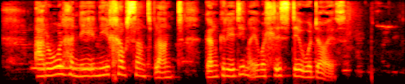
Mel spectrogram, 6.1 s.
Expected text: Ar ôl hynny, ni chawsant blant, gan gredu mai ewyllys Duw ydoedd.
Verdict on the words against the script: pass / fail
pass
